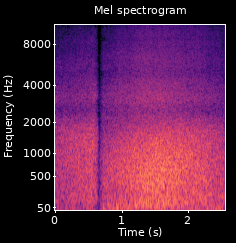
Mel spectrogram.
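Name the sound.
sea waves and surf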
